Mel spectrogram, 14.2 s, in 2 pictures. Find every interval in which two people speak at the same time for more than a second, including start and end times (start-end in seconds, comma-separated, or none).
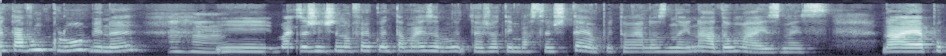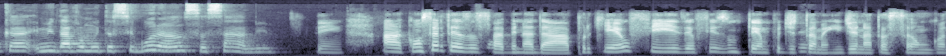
none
